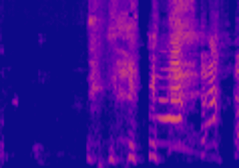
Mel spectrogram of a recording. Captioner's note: all chuckling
